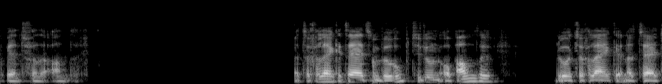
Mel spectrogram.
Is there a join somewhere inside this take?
yes; 2 cuts; at 3.7 s, 4.5 s

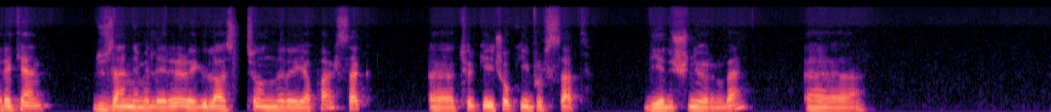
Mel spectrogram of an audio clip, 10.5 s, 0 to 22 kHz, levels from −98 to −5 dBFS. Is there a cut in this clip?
yes; 2 cuts; at 4.9 s, 5.3 s

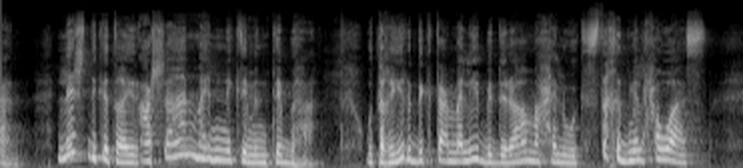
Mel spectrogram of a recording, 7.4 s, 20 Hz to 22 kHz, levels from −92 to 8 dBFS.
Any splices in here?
yes; 5 cuts; at 1.3 s, 2.0 s, 2.4 s, 4.0 s, 5.8 s

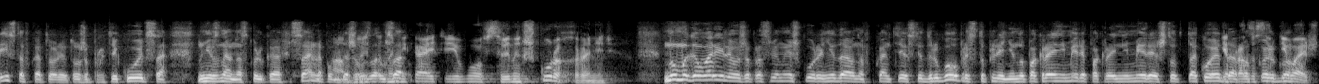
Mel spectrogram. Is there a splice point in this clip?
no; 0 cuts

